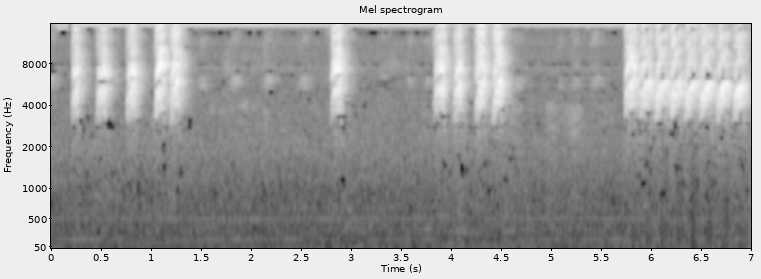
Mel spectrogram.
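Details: A flamboyan bird, singing actively in long bursts, starts with scattered short groups of sharp high chirps. It ends in a sustained, fast, buzzy trill of shrill high notes.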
